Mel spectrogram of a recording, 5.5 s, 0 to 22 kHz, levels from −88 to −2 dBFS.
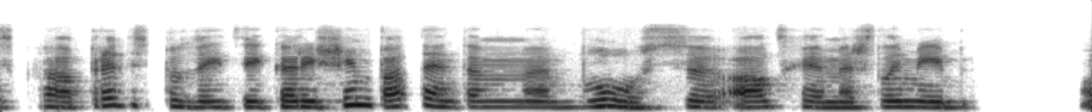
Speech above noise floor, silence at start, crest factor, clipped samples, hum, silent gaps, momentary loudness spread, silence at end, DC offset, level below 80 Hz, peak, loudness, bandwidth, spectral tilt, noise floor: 21 dB; 0 s; 14 dB; under 0.1%; none; none; 6 LU; 0 s; under 0.1%; -72 dBFS; -4 dBFS; -18 LUFS; 8.2 kHz; -6.5 dB/octave; -39 dBFS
